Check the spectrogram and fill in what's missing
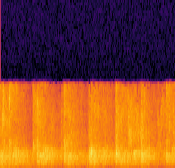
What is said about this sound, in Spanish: ¿Puedes darle un aplauso al Señor por esa buena noticia? Aleluya.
